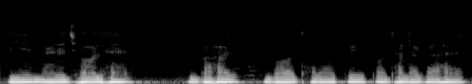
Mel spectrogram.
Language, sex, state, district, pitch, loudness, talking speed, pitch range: Hindi, male, Bihar, Patna, 105 Hz, -13 LUFS, 140 wpm, 105-110 Hz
